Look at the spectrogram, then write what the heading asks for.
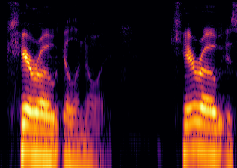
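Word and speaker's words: Cairo: to a a little town called Caro Illinois Koo is spelled c AI c a i r o like the city in egyp Egypt but as I quickly found out it's pronounced Koo um I went there to report for the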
